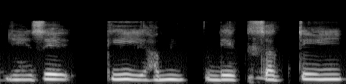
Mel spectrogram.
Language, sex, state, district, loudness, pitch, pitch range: Hindi, male, Madhya Pradesh, Bhopal, -15 LUFS, 220 Hz, 210-235 Hz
